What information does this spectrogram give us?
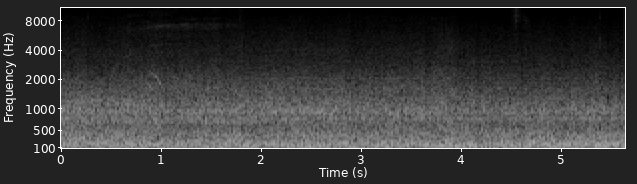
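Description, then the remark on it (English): A Tesla Model 3 electric car cruising at about 100 km/h, heard from inside: a steady, loud rumble of road and wind noise that holds constant throughout, with no engine note and no voices. “Once you go and put your foot down now, it's 100k here.”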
